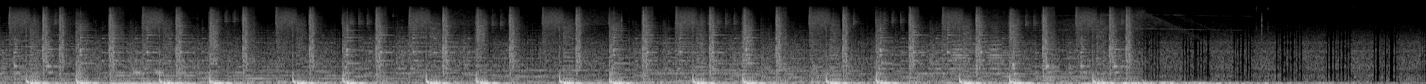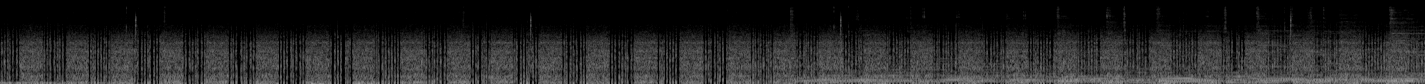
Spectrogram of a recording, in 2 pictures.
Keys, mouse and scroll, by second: 1.2 Return, 4.5 click, 6.7 click, 6.9-8.9 shift+scroll, 8.9-11.2 shift+scroll, 13.0 click, 15.9 click, 16.6-18.3 shift+scroll, 18.5 shift+scroll, 19.8 click, 23.0 click, 24.0-24.6 shift+scroll.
